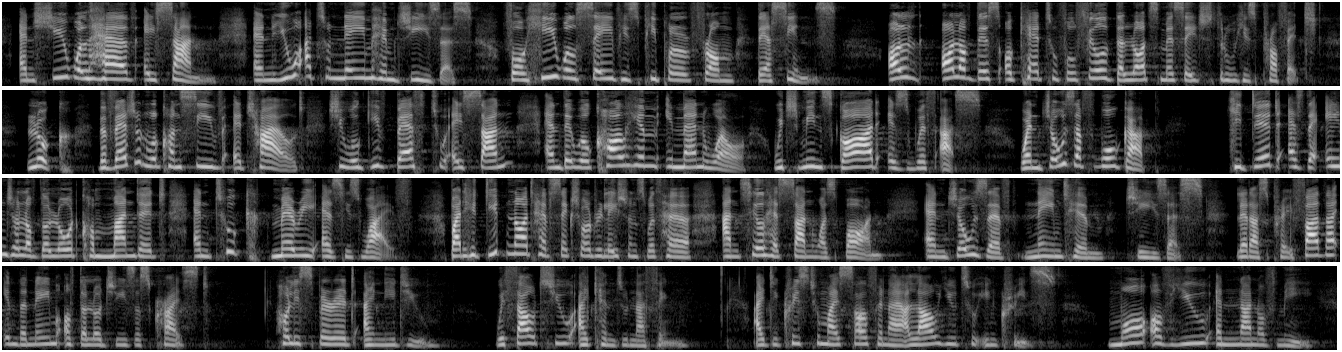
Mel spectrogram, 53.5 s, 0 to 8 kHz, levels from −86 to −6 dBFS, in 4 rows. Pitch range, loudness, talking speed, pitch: 210-265 Hz, -29 LUFS, 155 wpm, 235 Hz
